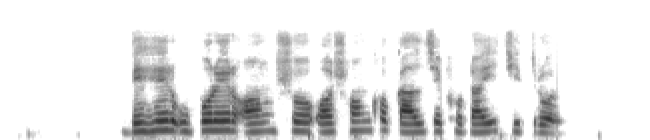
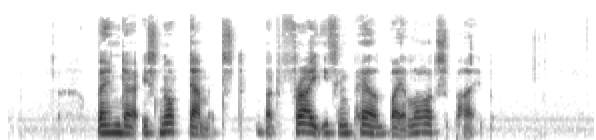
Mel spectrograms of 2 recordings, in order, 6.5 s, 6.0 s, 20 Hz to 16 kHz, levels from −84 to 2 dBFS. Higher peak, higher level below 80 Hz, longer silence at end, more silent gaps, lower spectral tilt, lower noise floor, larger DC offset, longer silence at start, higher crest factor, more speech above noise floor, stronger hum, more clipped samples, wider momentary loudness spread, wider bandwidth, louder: second, -8 dBFS vs -2 dBFS; about the same, -70 dBFS vs -70 dBFS; second, 0.9 s vs 1.25 s; neither; about the same, -5.5 dB/octave vs -5.5 dB/octave; first, under -90 dBFS vs -67 dBFS; neither; first, 1.3 s vs 0.95 s; about the same, 18 dB vs 22 dB; first, over 66 dB vs 45 dB; neither; neither; about the same, 10 LU vs 12 LU; second, 7.6 kHz vs 11.5 kHz; second, -25 LUFS vs -22 LUFS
